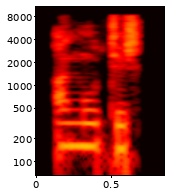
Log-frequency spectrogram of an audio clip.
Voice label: "anmutig", German; adjectives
